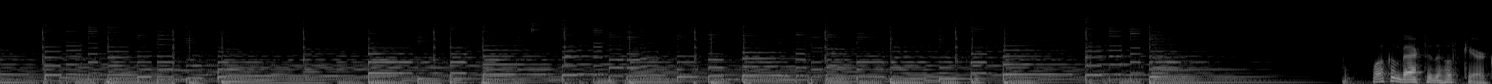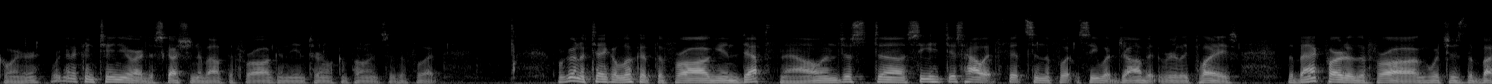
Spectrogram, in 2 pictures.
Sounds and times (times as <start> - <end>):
Speech: 13.7 - 19.4, 20.5 - 29.8.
